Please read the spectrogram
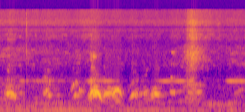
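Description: Outdoor street ambience from news-report footage: a steady low hum with short rising-and-falling calls over it and an on-off steady tone, and a sharp click near the end.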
